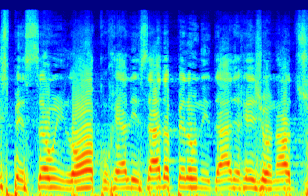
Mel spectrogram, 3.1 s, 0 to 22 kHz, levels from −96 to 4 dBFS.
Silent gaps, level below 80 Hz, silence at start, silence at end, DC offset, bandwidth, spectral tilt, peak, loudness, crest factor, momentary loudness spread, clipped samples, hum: none; -32 dBFS; 0 s; 0 s; under 0.1%; 17.5 kHz; -6.5 dB/octave; -4 dBFS; -18 LUFS; 12 dB; 5 LU; under 0.1%; none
